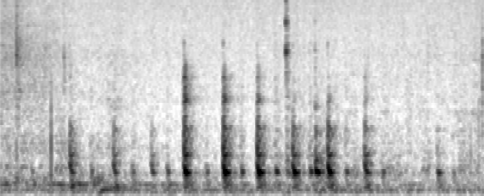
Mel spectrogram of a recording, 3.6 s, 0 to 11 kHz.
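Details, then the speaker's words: Peugeot 206 suspension, sway bar link (bieleta) rocked by hand: sharp uneven clicks and light knocks about four a second; worn stabilizer link with play, not visibly broken, while shock absorber, control arms and ball joints are fine. "não sei se dá para escutar o barulho. Ele tá com folga na bieleta, tá?"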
